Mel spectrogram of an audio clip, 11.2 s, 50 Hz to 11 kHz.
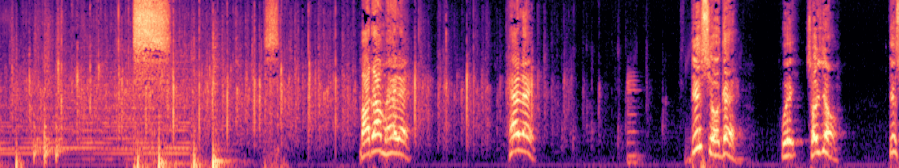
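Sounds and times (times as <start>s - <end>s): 
audience clapping in a reverberant room: 0.0s - 8.4s
speech: 4.5s - 5.2s, 6.4s - 6.8s, 8.6s - 10.5s.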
